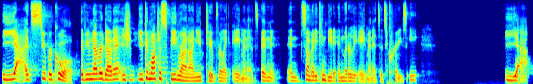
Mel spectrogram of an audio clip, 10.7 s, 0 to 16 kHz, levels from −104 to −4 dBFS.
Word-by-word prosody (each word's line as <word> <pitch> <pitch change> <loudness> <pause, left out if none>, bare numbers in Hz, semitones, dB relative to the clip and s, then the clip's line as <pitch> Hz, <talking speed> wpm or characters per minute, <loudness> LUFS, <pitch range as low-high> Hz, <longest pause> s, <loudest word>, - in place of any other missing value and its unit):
Yeah, 215 +1 +2
it's 205 0 +1
super 225 +1 +3
cool. 220 +3 +2
If 210 - +1
you've 220 +1 +3
never 230 +2 +7
done 200 -2 +4
it, 230 +1 +1
you 205 - -1
should 195 +1 -6
you 225 0 +1
can 265 -1 +3
watch 240 +1 +6
a - - +7
speed 220 -3 +1
run 165 -5 +2
on 145 0 -2
YouTube 155 -4 -4
for, 145 - -6
like, 130 -2 -6
8 150 -2 -6
minutes, 130 - -10
and 155 -3 -3
it 250 - -14 0.2
and 150 -3 -9
somebody 180 -3 0
can 205 +4 0
beat 160 -1 -3
it - - -6
in 150 -1 -5
literally 145 -2 -4
8 - - -8
minutes, - - -11
it's - - -7
crazy. 190 +2 -10 1.8
Yeah, 170 -10 -1
195 Hz, 210 wpm, -22 LUFS, 155-220 Hz, 1.8 s, never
